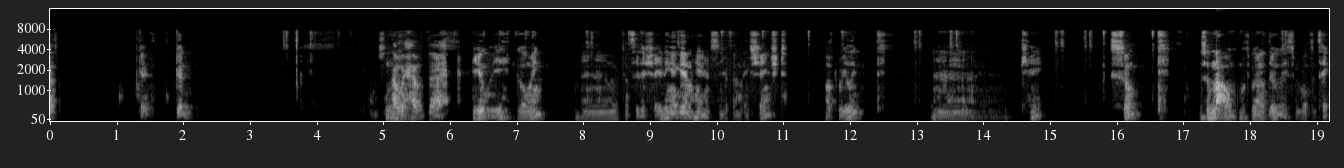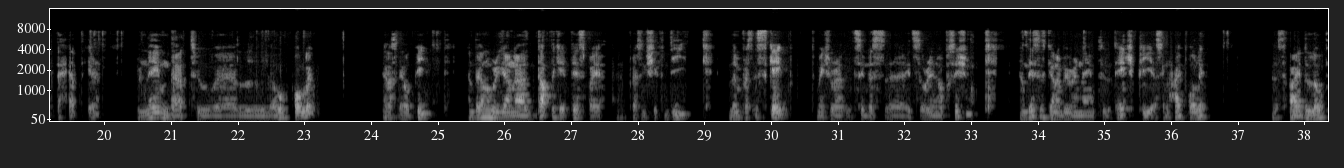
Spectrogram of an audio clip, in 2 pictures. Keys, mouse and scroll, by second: 0.0 g, 3.4 click, 3.8 click, 4.2 middle click, 6.2 middle click, 6.9 middle click, 8.0 drag, 8.7 middle click, 10.2 middle click, 10.7 middle click, 11.3 middle click, 15.5 click, 15.8 middle click, 18.4 click, 19.7 click, 20.0-23.8 drag, 24.8 click, 25.5 g, 26.0 Escape, 26.5 shift+d, 29.7 Escape, 33.7-36.9 drag.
